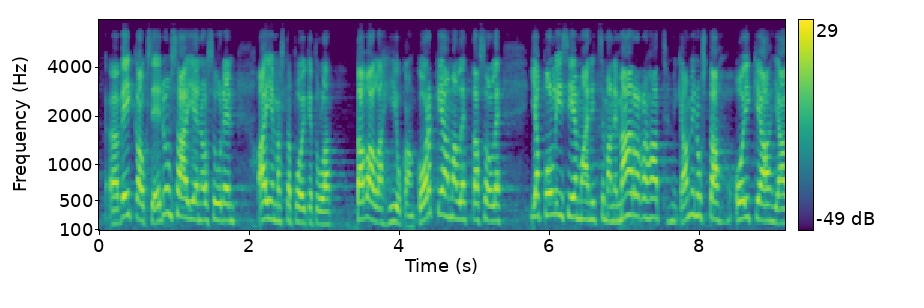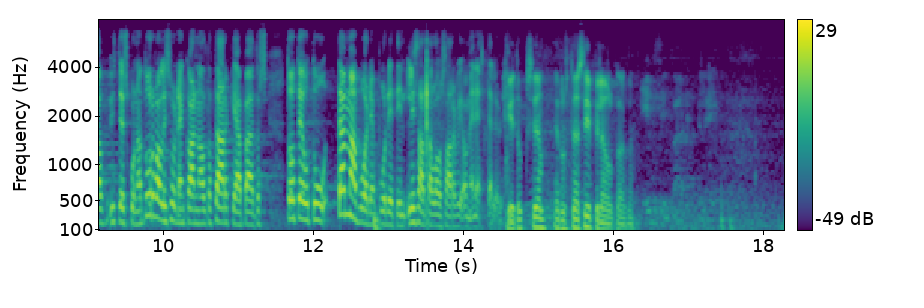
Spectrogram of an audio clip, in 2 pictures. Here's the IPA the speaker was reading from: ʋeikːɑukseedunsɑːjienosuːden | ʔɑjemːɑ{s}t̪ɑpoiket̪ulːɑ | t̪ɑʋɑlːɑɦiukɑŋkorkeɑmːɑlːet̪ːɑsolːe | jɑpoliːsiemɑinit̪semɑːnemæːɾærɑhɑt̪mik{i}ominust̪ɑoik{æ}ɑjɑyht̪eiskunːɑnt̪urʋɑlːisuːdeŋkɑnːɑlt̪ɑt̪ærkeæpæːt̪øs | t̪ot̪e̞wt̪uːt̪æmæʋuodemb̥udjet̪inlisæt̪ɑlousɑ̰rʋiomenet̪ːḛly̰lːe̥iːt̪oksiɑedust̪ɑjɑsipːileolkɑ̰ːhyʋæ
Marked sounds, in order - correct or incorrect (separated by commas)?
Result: correct, incorrect, incorrect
